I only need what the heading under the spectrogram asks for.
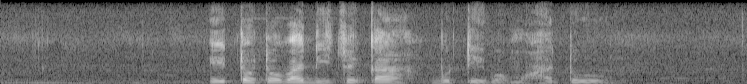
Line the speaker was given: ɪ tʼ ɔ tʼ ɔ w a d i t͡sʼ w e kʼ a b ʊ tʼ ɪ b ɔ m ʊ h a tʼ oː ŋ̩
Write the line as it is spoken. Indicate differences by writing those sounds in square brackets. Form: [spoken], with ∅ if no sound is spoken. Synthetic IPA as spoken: ɪ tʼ ɔ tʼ ɔ [b] a d i t͡sʼ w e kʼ a b ʊ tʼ ɪ b ɔ m ʊ h a tʼ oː ŋ̩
